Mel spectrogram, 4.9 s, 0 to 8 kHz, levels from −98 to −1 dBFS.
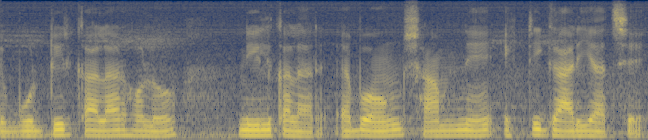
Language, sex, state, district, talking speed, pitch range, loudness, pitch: Bengali, male, Tripura, West Tripura, 125 wpm, 105-115 Hz, -17 LUFS, 110 Hz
